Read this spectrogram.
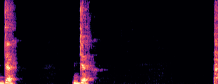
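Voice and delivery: crisp isolated phonics sounds, each pure and clipped; speech therapist. Shown as a demonstration. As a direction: say each letter sound short and pure, no added vowel. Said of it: "I'll say the sound and then you repeat".

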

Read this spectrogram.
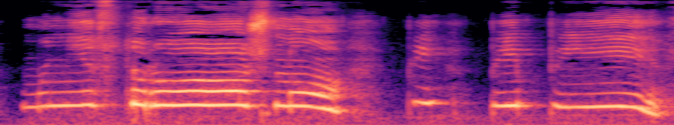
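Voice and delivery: high, slow frightened squeak; scared mouse. Acted. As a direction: tremble like a tiny mouse. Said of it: "заволновался мышонок".

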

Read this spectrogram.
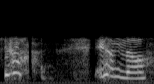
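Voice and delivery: high, tearful catch in the voice; falter, real tears rising between words; choked up. Real, not acted. Mother recalling learning the long-sought birthdate, choked up.

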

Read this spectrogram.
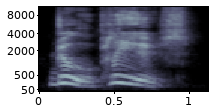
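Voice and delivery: a short urgent plea; pleading dog. Acted. Dog begging Momotaro, urgent plea.

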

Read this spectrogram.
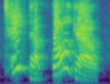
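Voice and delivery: slow, loud, high bossy command; girl orders her brother, slow and loud; ordered. A narrator's reading. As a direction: lay down the law to her brother. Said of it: "ordered Fern".

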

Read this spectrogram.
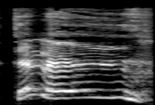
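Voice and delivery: high, loud call that cracks; voice breaking. Real, not acted. Vlogger calling her cat, voice cracking on a loud high call. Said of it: "my voice broke then".

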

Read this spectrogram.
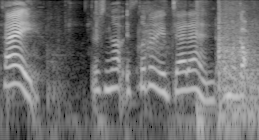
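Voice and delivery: ordinary delivery

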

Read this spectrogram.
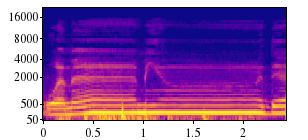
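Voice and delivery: slow, drawn-out tajweed chant; Quran recitation. Shown as a demonstration. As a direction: recite with long held vowels and nasals.

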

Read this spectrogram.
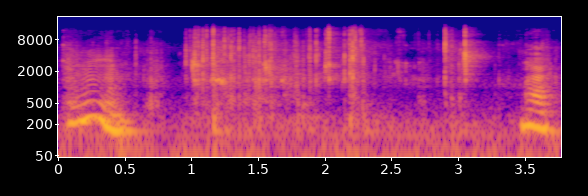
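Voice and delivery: talking while eating; chewing. Real, not acted. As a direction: mouth partly full. Seen 3: Puts chip in mouth at -4; lips closed, chewing through words.

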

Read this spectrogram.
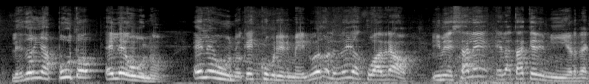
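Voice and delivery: venting fury at the controls; frustrated rant. Real, not acted. Furious at game controls. (explicando furioso, más alto y más agudo)

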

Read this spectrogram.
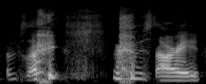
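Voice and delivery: giggly, helpless apology; can't stop laughing. Real, not acted. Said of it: "when I start laughing".

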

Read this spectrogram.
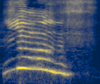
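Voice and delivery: high, loud exultant yell; triumphant cheer. Pretend. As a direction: cry out in victory. Cheering the court outcome.

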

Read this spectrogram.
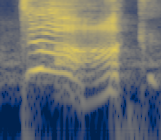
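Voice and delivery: very high youngster's yelp; alarmed cry. Acted. Boy alarmed at driver.

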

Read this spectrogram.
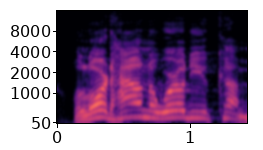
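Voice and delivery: high, fast, loud; pleading shout, quick; loud exasperated plea. Pretend. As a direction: demand an answer from God. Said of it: "what we're doing is saying".

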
